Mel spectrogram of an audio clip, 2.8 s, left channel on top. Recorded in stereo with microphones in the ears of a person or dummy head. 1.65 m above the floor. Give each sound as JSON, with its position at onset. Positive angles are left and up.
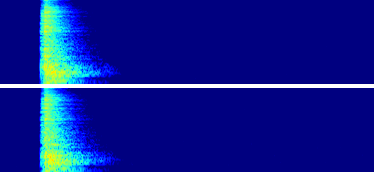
{"t": 0.3, "sound": "a door slam", "side_deg": 35, "distance_m": 1.7}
